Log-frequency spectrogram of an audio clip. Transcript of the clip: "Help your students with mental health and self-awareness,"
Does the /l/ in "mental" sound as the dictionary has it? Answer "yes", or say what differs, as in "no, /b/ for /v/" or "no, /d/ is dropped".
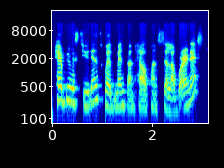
no, /n/ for /l/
